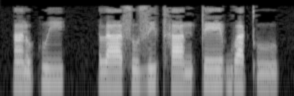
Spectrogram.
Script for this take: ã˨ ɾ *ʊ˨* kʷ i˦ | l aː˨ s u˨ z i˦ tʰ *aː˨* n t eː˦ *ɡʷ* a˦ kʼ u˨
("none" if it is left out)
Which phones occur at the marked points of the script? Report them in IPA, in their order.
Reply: ʊ˨, aː˨, ɡʷ

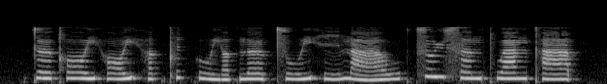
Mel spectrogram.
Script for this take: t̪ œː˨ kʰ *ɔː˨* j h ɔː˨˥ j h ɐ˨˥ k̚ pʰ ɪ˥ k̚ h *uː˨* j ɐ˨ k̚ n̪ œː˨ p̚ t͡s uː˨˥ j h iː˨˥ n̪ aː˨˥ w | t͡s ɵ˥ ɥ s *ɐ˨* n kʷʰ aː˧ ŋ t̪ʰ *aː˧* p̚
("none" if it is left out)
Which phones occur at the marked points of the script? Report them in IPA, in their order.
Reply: ɔː˨, uː˨˩, ɐ˧, aː˧

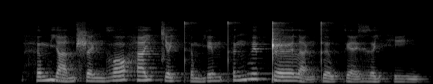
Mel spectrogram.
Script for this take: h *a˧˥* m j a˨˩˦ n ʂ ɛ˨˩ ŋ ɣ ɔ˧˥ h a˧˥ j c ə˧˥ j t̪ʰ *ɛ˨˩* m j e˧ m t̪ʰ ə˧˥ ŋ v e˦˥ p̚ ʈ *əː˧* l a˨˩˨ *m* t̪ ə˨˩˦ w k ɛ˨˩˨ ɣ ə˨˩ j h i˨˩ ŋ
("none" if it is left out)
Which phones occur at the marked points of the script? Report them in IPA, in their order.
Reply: ə˧˥, ə˨˩, əː˧, ŋ

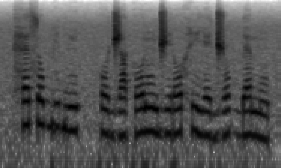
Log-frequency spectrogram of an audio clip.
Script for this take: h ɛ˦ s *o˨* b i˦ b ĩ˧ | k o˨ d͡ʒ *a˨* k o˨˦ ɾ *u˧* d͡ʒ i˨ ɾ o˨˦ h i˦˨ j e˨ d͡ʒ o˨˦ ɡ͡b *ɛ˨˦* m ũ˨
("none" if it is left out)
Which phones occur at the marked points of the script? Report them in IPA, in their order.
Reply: o˦, a˨, ũ˧, ɛ˧

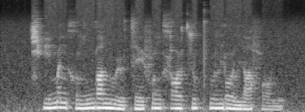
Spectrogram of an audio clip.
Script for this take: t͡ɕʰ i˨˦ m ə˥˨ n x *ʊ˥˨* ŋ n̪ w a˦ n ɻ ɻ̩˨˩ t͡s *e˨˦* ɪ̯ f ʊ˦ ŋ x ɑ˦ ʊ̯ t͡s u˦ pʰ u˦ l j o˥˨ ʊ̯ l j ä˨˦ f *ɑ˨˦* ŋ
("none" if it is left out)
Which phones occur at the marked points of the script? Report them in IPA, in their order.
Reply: ʊ˨˦, e˨˦, ɑ˨˩

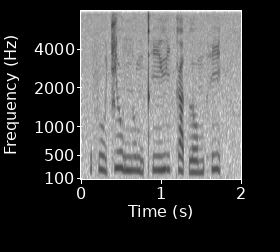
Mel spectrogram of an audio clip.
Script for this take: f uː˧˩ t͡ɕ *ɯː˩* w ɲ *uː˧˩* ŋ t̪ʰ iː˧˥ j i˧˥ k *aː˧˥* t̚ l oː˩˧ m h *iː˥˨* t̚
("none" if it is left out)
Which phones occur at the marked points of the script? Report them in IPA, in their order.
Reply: ɯː˥˨, uː˧˩, aː˧˩, iː˥˨

